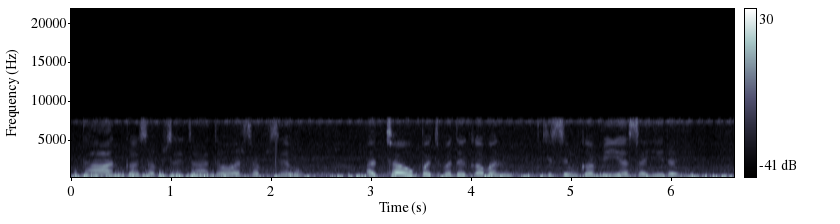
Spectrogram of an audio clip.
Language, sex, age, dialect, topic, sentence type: Bhojpuri, female, 18-24, Western, agriculture, question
